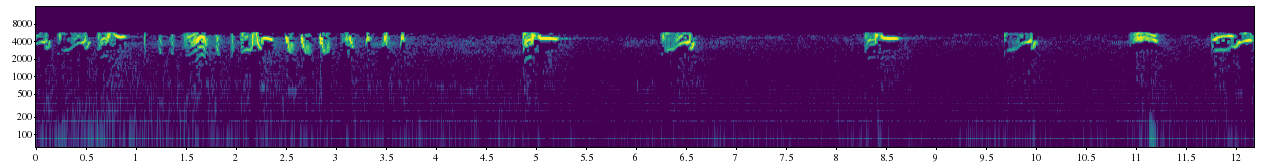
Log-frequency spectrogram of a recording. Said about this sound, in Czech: Křížek lesní.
